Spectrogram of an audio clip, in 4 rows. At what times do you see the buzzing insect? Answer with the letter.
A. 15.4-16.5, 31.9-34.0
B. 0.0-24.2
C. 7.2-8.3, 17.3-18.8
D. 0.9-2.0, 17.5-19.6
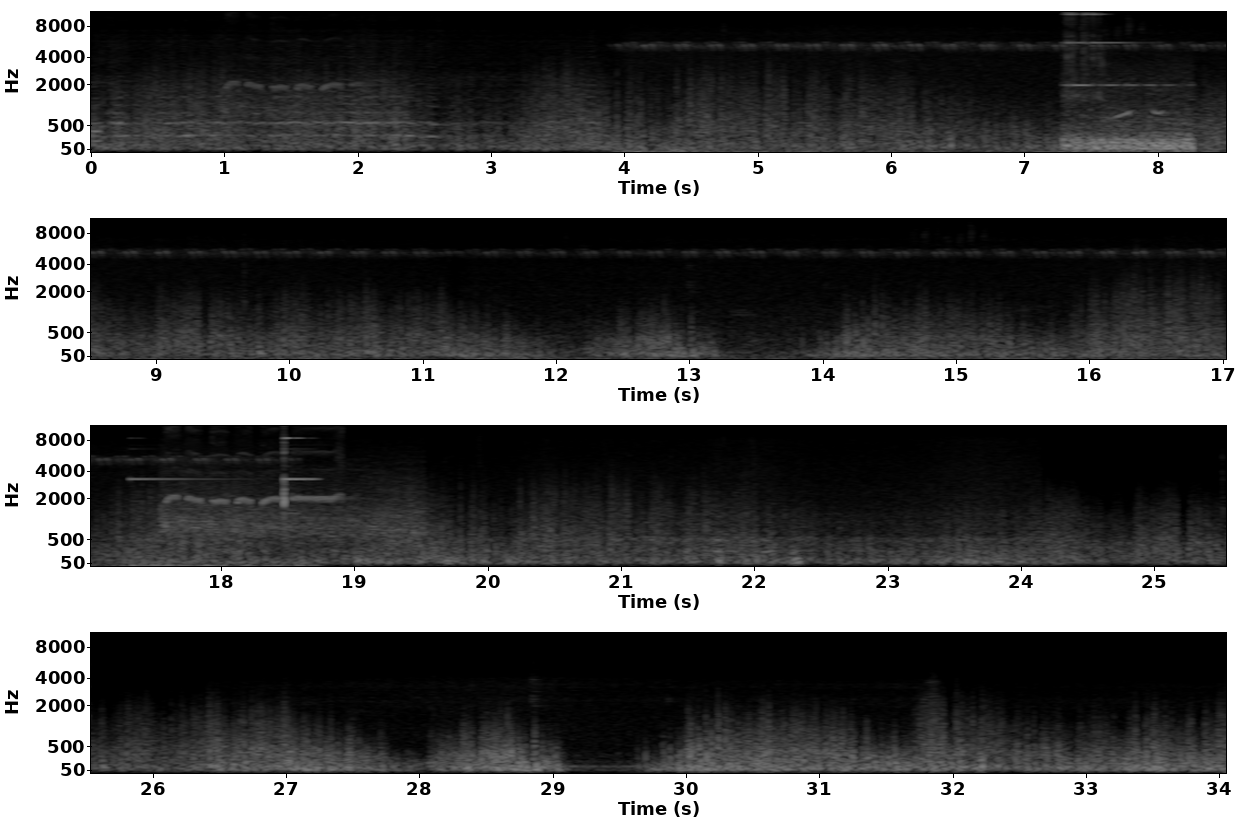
B.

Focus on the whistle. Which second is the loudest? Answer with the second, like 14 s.
18 s.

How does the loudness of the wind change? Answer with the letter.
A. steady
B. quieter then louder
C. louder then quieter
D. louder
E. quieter
D.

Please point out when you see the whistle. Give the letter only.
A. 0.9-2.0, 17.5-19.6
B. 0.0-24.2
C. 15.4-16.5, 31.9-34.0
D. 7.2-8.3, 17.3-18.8
A.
